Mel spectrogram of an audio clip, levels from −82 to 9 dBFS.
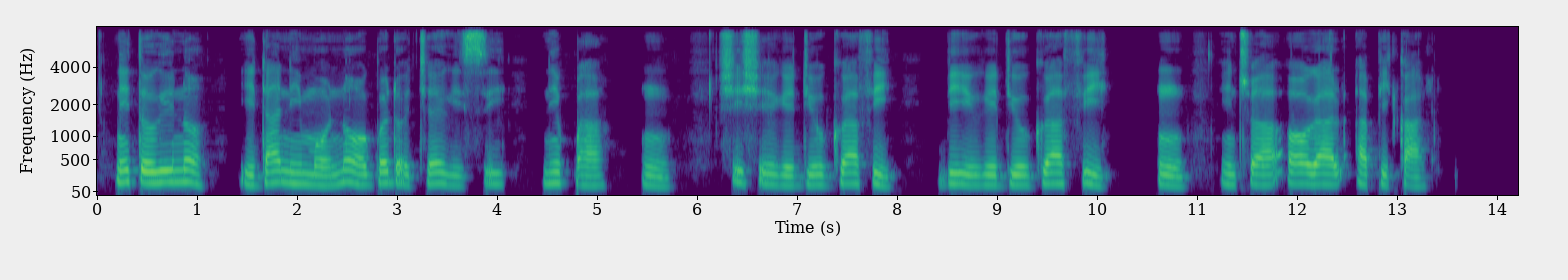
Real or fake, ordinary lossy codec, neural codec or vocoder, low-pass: real; none; none; 7.2 kHz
